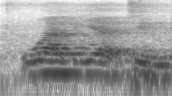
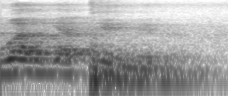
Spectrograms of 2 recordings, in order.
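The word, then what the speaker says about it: وَلِيَ دِينِ: sebagaimana dalam surah al-kahfirun lakum dinukum waliyadin itu bacanya bukan walyadin banyak orang yang bacanya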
